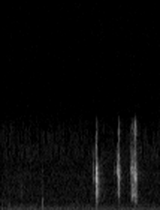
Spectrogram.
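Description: Near silence, then three faint, quick clicks a little past halfway, from working a computer's mouse and keys.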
